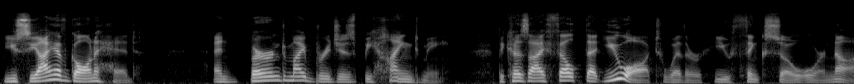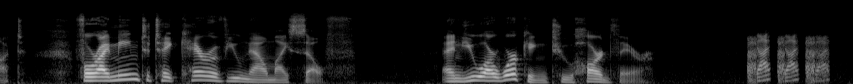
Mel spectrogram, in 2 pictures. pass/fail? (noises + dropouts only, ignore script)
fail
